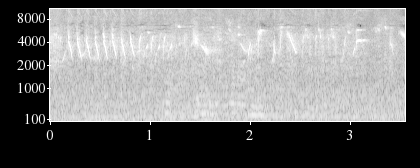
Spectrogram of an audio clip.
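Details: Rapid high twittering of a European goldfinch, starting with a fast run of repeated sharp notes and continuing with varied chirps and slurs, set against constant background noise and a low hum.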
